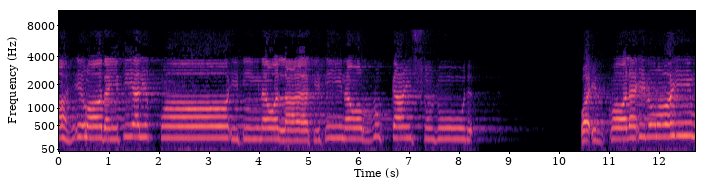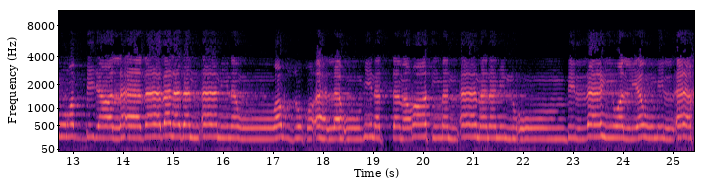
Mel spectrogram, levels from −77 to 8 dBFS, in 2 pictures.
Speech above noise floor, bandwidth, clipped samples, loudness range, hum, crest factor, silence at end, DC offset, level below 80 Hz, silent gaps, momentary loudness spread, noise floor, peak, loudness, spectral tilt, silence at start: 66 dB; 7.6 kHz; under 0.1%; 10 LU; none; 16 dB; 0 s; under 0.1%; -54 dBFS; none; 12 LU; -85 dBFS; -4 dBFS; -19 LUFS; -5 dB/octave; 0 s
